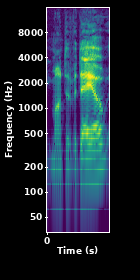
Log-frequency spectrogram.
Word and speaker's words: Montevideo: them live in the capital and largest city, Montevideo. Is that how you pronounce it, David?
